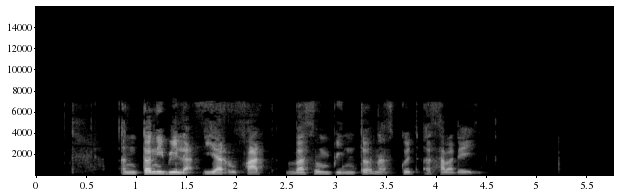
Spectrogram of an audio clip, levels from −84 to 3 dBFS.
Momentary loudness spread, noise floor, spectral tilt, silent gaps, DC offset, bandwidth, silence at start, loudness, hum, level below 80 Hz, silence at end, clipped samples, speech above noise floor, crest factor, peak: 15 LU; -85 dBFS; -5.5 dB/octave; none; under 0.1%; 7.4 kHz; 0.85 s; -25 LUFS; none; -78 dBFS; 1.4 s; under 0.1%; 60 dB; 22 dB; -4 dBFS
